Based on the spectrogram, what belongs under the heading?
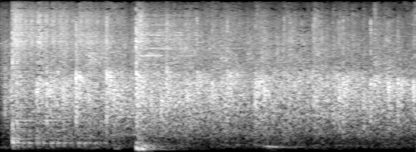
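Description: A crowd claps steadily, a dense wash of overlapping hand claps at full loudness that holds without a break for several seconds, with no voices rising above it.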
